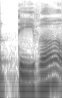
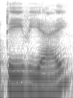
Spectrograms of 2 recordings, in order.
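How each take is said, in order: First: "D.Va" read as a word, not spelt out; D.Va as one word. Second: "D V A" as three separate letter names, dee-vee-ay; D V A spelt out. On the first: Reviewer offering one way to pronounce her name, "D.Va" as a word. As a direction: say "D.Va" as a single name, DEE-va. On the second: Reviewer offering another way to pronounce her name, "D V A" spelt out. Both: Shown as a demonstration. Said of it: "however you want to pronounce her name".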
